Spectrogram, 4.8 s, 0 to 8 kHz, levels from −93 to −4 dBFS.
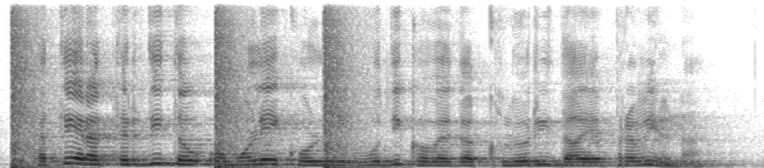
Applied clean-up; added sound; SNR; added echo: none; Microwave oven; 7 dB; none.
